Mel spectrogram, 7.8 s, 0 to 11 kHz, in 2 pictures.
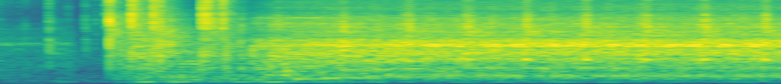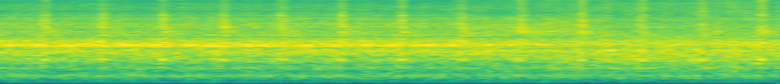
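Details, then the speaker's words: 1947 Willys CJ-2A engine, unused 30 years, cranking for compression test after soaking cylinders in Mystery Oil, off a 12 V battery via 8-gauge jumper cables: slow, labored cranking about three beats a second, no firing; starter short of current. "it'd probably go higher but the engine's not cranking very fast because I'm trying to do it off a 12vt battery off of 8 gauge jumper cables so good sign"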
